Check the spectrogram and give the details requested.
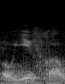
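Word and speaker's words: אויבך: Now it's interesting, if you look at the word, it's spelled Oyevecha, but we read it Oyivcha.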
